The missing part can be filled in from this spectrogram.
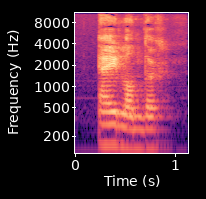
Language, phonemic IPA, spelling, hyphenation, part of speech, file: Dutch, /ˈɛi̯ˌlɑn.dər/, eilander, ei‧lan‧der, noun, Nl-eilander.ogg
- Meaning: islander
